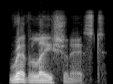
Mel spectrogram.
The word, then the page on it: revelationist: British English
